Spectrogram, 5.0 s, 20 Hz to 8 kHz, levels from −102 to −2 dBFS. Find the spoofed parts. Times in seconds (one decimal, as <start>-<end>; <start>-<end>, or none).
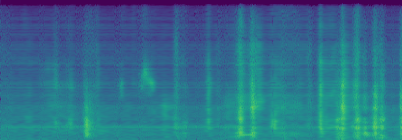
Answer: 0.0-5.0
